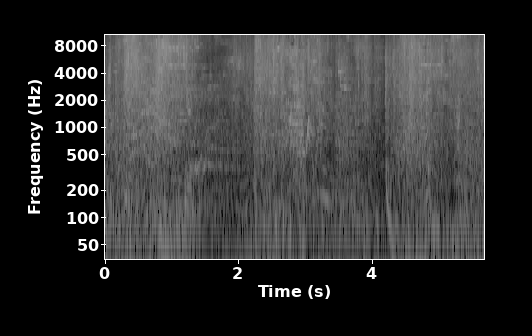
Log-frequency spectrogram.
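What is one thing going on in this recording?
Magic spells crackle and blast in a fast fight.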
